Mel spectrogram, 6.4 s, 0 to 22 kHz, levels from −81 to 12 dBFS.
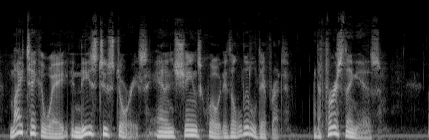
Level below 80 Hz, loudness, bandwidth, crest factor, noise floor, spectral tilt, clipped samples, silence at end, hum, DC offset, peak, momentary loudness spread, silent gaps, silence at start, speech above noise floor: -40 dBFS; -16 LUFS; 12 kHz; 14 dB; -43 dBFS; -6 dB/octave; under 0.1%; 0.7 s; none; under 0.1%; -2 dBFS; 12 LU; none; 0.15 s; 27 dB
